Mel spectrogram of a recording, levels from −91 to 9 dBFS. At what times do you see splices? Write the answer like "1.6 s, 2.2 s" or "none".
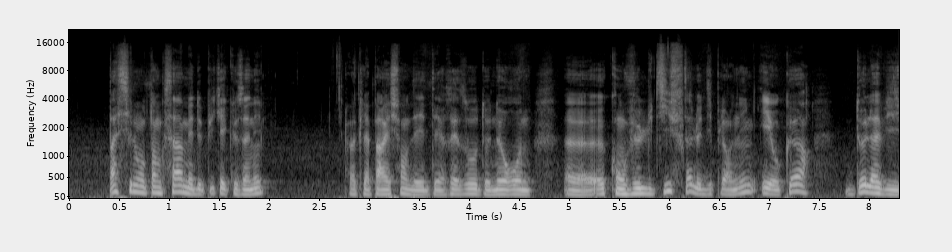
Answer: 6.2 s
